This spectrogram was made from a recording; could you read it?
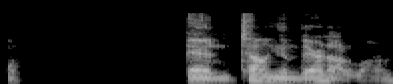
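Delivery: getting emotional, voice choked. Quoting a grieving father's words about his son: getting emotional. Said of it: "I'm getting emotional right now".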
